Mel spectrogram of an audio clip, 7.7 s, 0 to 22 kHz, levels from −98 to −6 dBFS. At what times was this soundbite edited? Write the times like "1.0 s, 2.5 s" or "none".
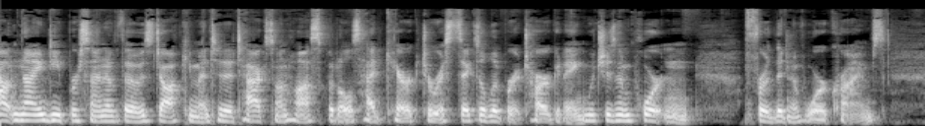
3.9 s, 6.5 s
